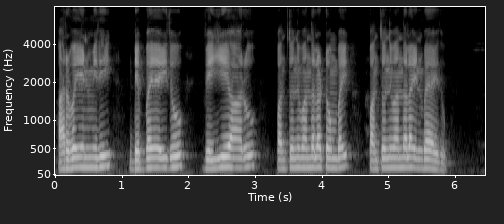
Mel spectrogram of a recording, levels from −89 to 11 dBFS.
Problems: none marked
